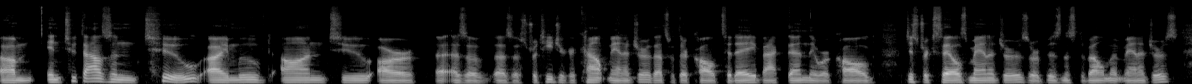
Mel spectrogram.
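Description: This man has a normal speaking voice with an American accent, fairly low in pitch, and his intonation stays fairly even at a moderate pace. The sound is dry and close, with no echo. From Massachusetts. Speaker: cruise line sales manager. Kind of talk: casual interview.

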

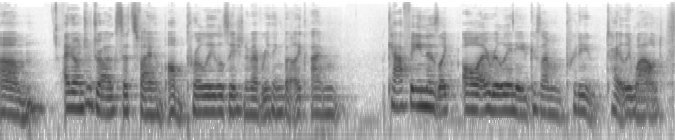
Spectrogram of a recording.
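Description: Amid audible room echo, a woman with a very deep, low pitch and an American accent speaks at a very fast pace with ordinary pitch variation. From Washington, D.C. area, US. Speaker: trip leader living abroad. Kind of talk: casual interview.

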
